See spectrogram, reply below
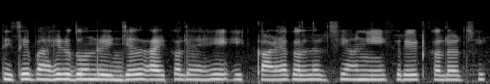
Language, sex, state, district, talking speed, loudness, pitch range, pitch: Marathi, female, Maharashtra, Washim, 185 wpm, -15 LUFS, 220-235 Hz, 225 Hz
